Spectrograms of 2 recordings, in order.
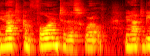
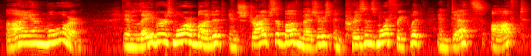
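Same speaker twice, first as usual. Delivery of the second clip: carnival preaching; 3 semitones higher, 4 dB louder than usual. Acted. Preacher reading Paul's foolish boast, carnival preaching. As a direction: roll out each item like a showman preacher. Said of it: "I'm getting that carnival preaching going".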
